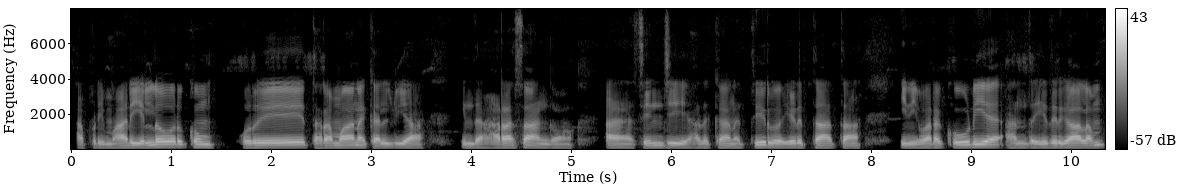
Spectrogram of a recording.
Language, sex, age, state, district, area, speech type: Tamil, male, 45-60, Tamil Nadu, Pudukkottai, rural, spontaneous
